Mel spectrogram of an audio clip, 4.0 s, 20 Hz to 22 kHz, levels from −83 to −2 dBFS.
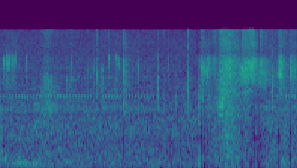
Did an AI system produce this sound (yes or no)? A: no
